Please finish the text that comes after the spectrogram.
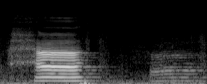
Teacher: Ha, di mana makhrajnya? Ada di wasatul halqi, ada di tengah tenggorokan.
